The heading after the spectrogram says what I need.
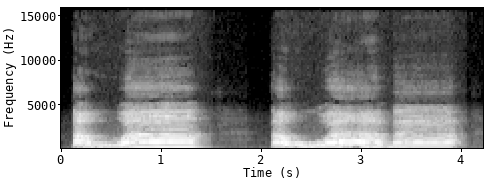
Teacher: Ka mad tabi'i harus dibaca panjang dua harokat, sebabnya karena ada alif sebelumnya didahului oleh huruf yang berharokat fathah. Kana tau, wa-nya ditahan dulu, ditekan, wa-nya double jadi tawwa karena bertasydid ya. Tawwa. Mad tabi'i juga dua harokat, tawwa.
